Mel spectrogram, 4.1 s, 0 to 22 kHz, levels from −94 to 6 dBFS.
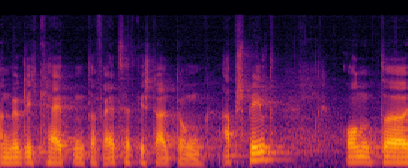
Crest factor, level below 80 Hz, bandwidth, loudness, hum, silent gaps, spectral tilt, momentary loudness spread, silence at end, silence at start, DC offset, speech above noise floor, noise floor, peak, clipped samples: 20 dB; -48 dBFS; 14.5 kHz; -21 LUFS; none; none; -7 dB/octave; 9 LU; 0 s; 0 s; under 0.1%; 23 dB; -42 dBFS; 0 dBFS; under 0.1%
